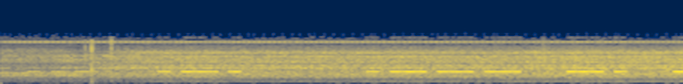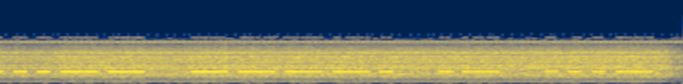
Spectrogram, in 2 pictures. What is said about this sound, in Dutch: Nou hoor ik bijvoorbeeld het Luxemburgse baken weer.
